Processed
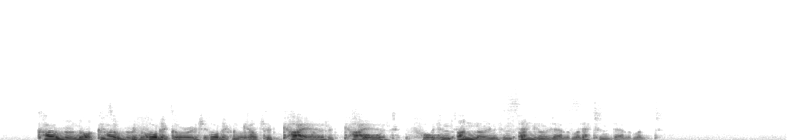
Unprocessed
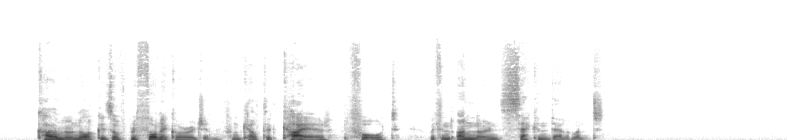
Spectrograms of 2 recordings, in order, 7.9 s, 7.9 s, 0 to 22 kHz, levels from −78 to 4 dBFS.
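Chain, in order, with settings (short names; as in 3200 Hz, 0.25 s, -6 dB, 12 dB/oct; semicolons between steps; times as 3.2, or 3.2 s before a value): LPF 1000 Hz 12 dB/oct; comb 6.2 ms, depth 83%; on a send: echo 0.613 s -6.5 dB; on the sum: gain +1.5 dB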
